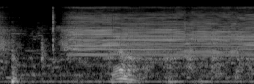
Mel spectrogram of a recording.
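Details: Cordless hair clipper after switch repair, still stock and unadjusted: after a few clicks the motor comes up to a steady high buzz and holds without cutting out; the repaired switch works.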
